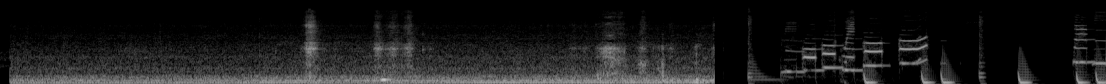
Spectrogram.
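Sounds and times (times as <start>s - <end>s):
motor humming: 0.0s - 7.2s.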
